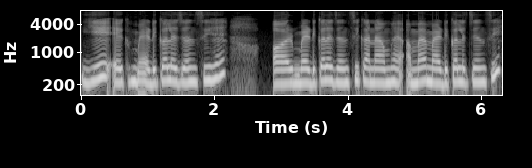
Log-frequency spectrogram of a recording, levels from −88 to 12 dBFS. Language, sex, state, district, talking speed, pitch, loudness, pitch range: Hindi, female, Jharkhand, Garhwa, 140 wpm, 230 Hz, -13 LUFS, 220-245 Hz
